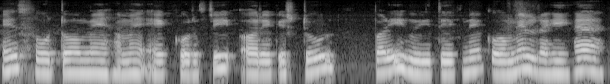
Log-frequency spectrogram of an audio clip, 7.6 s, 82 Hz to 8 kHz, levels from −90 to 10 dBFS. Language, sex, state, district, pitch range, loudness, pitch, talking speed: Hindi, male, Uttar Pradesh, Lucknow, 145-170 Hz, -14 LUFS, 150 Hz, 125 wpm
